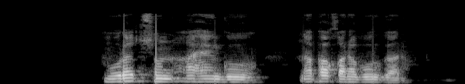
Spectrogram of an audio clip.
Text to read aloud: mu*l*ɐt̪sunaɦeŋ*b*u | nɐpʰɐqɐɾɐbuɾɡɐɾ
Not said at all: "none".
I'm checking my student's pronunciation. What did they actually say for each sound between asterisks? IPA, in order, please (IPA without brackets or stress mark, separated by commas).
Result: ɾ, ɡ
